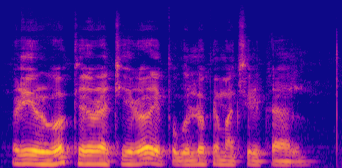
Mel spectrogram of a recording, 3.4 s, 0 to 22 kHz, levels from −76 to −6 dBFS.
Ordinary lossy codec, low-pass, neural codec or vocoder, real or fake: none; 19.8 kHz; codec, 44.1 kHz, 7.8 kbps, Pupu-Codec; fake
